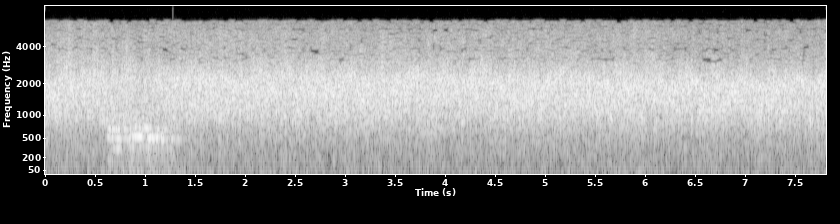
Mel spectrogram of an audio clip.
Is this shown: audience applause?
yes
